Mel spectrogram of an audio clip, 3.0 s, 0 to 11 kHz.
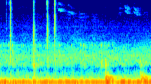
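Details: Fiat 500 at about 72,000 miles, idling and shifted into gear: low rumble with sharp knocks and bangs in second gear and neutral, none in first or reverse, hard to engage park.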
